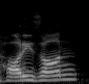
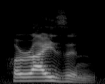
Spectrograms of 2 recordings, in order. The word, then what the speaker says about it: horizon: It's not horizon, it's horizon.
